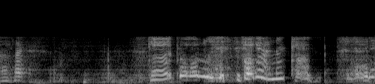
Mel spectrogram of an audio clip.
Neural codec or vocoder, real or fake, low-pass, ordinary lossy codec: codec, 24 kHz, 1 kbps, SNAC; fake; 3.6 kHz; none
